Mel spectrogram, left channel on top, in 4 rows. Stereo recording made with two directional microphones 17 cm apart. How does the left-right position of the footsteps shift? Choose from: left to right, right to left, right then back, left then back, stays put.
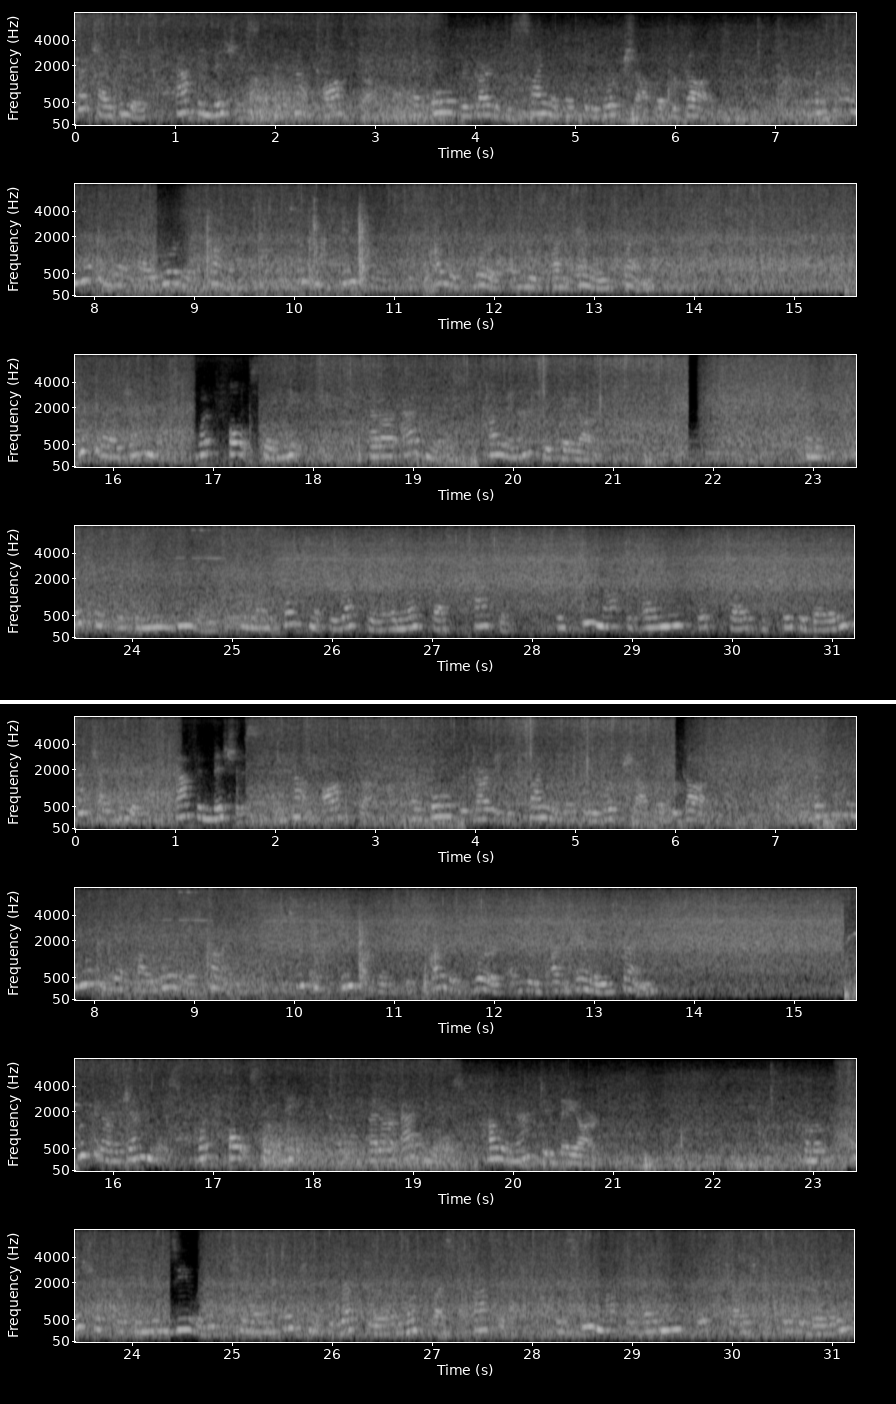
left then back.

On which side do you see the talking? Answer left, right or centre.
right.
